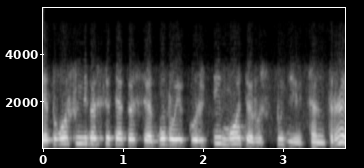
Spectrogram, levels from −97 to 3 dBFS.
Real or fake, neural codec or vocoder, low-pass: fake; codec, 16 kHz, 8 kbps, FunCodec, trained on Chinese and English, 25 frames a second; 5.4 kHz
